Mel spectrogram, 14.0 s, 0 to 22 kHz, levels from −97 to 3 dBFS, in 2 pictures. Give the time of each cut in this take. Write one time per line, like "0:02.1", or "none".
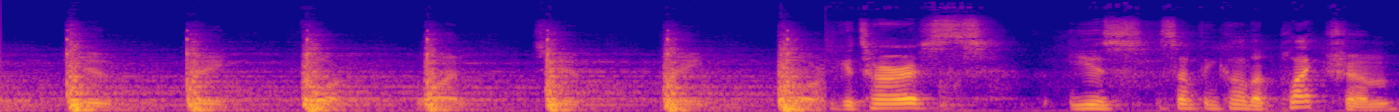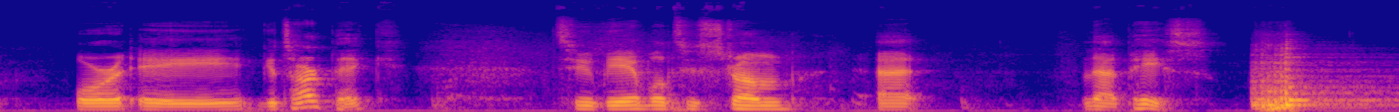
0:04.1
